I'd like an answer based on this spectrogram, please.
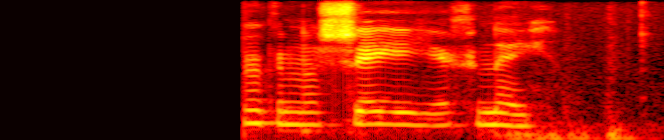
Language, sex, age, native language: Icelandic, male, 10, Icelandic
